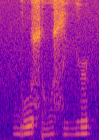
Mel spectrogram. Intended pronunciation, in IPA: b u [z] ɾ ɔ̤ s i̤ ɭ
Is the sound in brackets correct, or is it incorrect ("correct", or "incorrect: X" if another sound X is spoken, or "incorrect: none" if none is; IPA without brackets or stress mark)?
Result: incorrect: s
